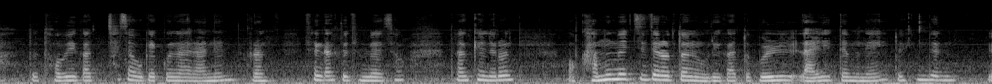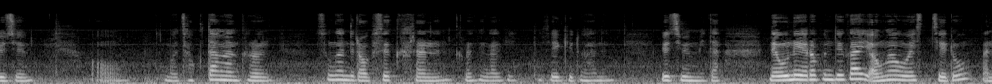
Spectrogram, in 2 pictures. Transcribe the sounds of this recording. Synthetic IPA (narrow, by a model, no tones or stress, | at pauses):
t͈otʌweɡat͡ɕʰad͡ʑaoɡe̞t̚k͈unaɾanɯnkɯɾʌn | sʰe̞ŋɡak̚t͈otɯɭmjʌnsʰʌ | taŋpʰjʌnɯɾon | ʌ̰kamume̞t͡ɕ͈idɯɾʌt͈ʌnuɾiɡat͈omuɭːaʎːit͈e̞mune̞t͈oçimdɯn | jod͡ʑɯm | ʌ̰mwʌt͡ɕʌk̚t͈aŋɦankɯɾʌnsʰuŋɡandɯɾʌp̚s͈ɯɭk͈ɯɾanɯnkɯɾʌnsʰe̞ŋɡaɡitesʰeɭɡidoɦanɯn | jod͡ʑɯmimɲida | ne̞onɯɭjʌɾʌbundɯɭɡajʌŋɦwaesʰtʰiɾoma̰n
